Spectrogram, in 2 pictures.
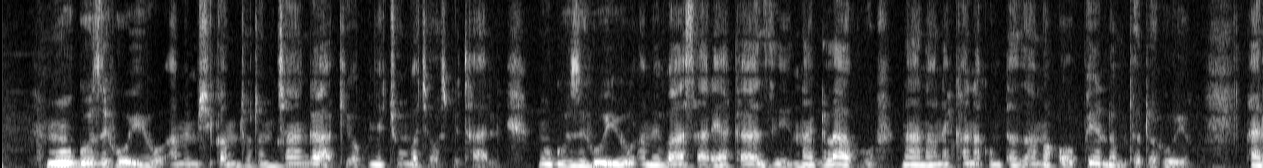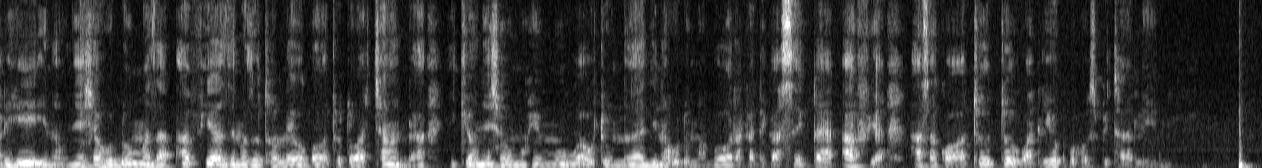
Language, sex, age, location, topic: Swahili, male, 25-35, Nakuru, health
